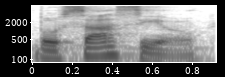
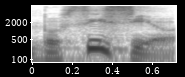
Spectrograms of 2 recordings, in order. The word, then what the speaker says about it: Bosisio: And there's also a short interview with actress Liu Bosasio, or sorry, Bosisio, I believe is the way you pronounce that.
